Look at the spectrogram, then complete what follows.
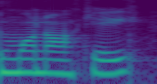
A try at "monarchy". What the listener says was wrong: It's just monarchy, not monarchy. Monarchy. You separated the words there. Monarchy.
